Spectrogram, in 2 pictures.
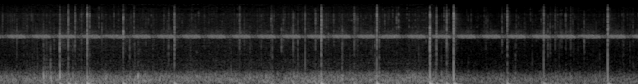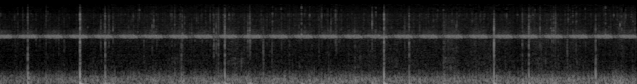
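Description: A cricket gives a steady, high, pulsing trill beside the crackle and pop of a burning campfire.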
